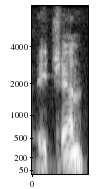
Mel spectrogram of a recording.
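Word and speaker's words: Etienne: um Trevor Han being Trevor or no Travis Han being Travis ETN, but he um hopefully told us that his last name is pronounced Hchan.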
